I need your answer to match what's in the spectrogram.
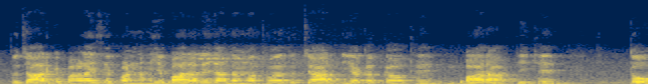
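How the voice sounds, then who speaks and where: A man's voice: high voice, reverberant, lo-fi sound, slight background noise. A man with a Chhattisgarhi accent teaching a maths lesson step by step, often checking in with "thik hai" and calling viewers friends.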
